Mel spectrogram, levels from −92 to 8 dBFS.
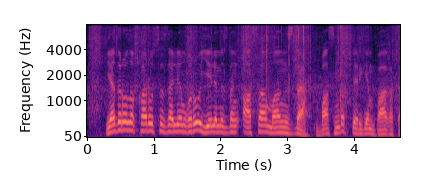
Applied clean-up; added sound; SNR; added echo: none; Crow; 20 dB; none.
